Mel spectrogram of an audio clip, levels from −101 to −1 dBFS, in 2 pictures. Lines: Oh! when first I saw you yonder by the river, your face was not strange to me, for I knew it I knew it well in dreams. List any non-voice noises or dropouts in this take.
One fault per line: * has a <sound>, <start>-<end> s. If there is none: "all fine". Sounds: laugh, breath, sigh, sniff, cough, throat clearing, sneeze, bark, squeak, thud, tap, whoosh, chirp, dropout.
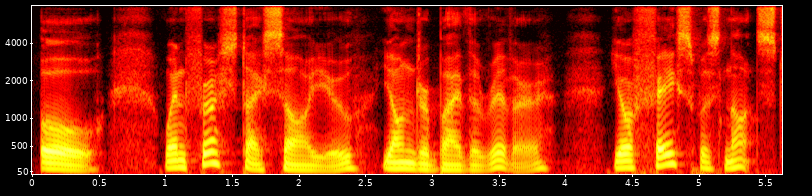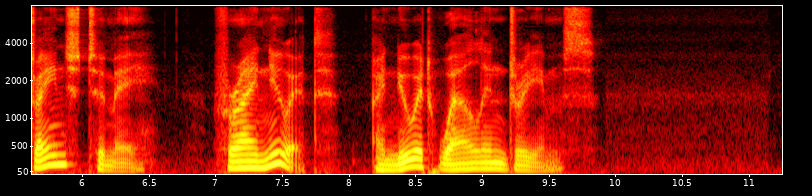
all fine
